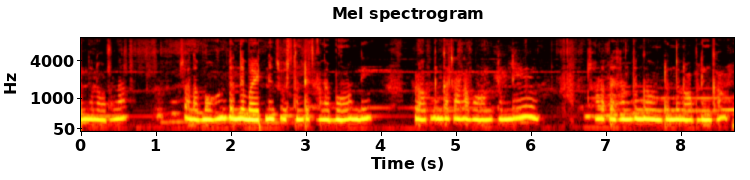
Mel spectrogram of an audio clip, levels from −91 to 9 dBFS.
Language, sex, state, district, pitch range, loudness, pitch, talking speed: Telugu, female, Andhra Pradesh, Krishna, 265-290 Hz, -16 LUFS, 275 Hz, 115 wpm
